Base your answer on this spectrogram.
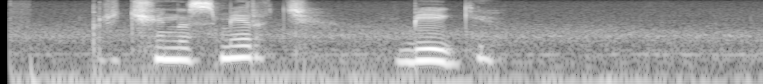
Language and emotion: Russian, sad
